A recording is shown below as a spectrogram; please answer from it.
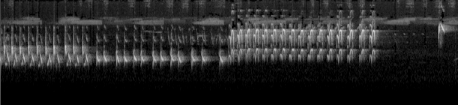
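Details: Northern mockingbird (Mimus polyglottos) singing in North America: about four seconds of rapid, evenly repeated chirpy notes, then an abrupt switch to a higher, brighter phrase repeated for three seconds, a brief pause, and one final sharp note.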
